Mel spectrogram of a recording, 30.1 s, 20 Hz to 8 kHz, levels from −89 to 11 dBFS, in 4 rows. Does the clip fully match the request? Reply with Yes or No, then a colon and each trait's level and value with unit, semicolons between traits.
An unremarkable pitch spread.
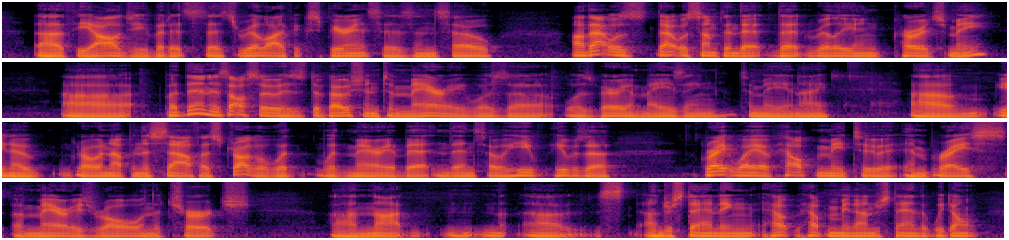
No: narrow, 2.0 semitones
